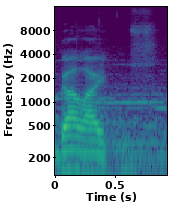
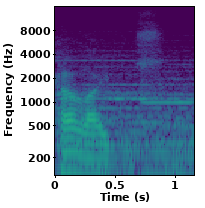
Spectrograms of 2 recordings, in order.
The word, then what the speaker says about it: Calaicos: Essa tribo se chamava Calaicos, citados às vezes como Galaicos, porque o latim originalmente usava a letra C para expressar o som K e G. A pronúncia correta, no entanto, é Calaicos, já que os gregos também os conheciam e os chamavam de Kalaikoi.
